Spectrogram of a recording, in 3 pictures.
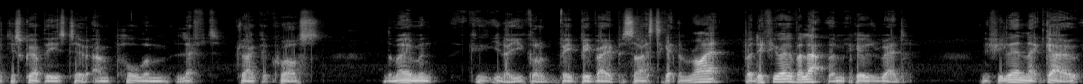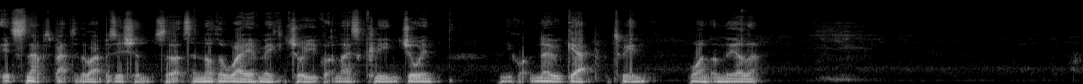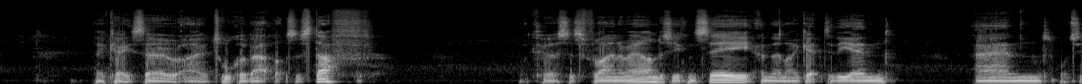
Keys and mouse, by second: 0.4-10.3 drag, 15.3-18.1 drag, 23.5-31.8 drag.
